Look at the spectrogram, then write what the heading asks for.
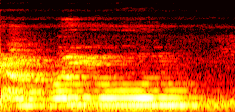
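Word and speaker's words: القيوم: Ingat cara bacanya ada dua ya. Berarti alqayyum. Ikutin Bapak. Alqayyum. Alqayyum. Sekali lagi. Alqayyum. Alqayyum. Ya. Ya. Y-nya ada du dua.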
